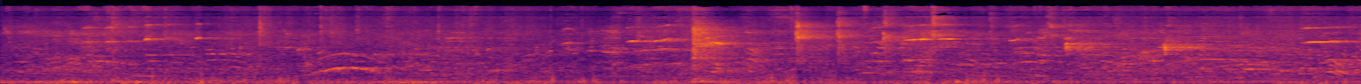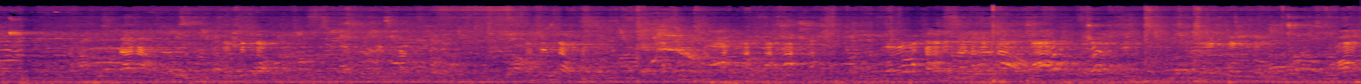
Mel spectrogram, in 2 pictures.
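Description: A large crowd chatters and cheers nearby, outdoors.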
